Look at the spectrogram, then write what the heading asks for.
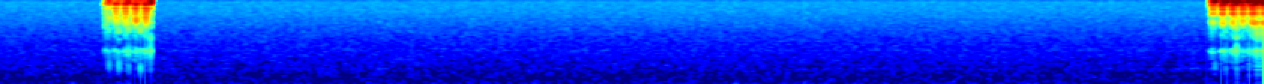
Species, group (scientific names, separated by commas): Pachytrachis gracilis, Orthoptera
